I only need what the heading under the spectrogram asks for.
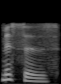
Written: missis

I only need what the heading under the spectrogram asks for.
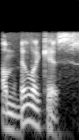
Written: umbilicus

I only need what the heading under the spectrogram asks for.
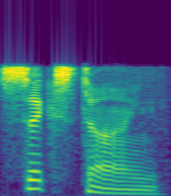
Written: Sixtine

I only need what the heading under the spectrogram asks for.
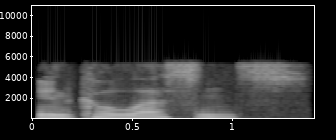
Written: incalescence

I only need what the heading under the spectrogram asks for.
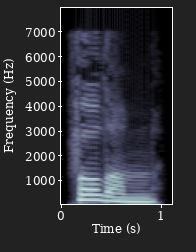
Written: fullam

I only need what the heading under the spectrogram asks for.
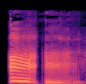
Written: aa

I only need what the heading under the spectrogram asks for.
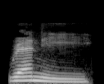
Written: rennie

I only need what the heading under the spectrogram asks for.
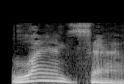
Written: Landsat

